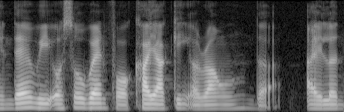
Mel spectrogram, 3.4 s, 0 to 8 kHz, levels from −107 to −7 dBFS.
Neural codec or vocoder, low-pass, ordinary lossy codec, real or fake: none; none; none; real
